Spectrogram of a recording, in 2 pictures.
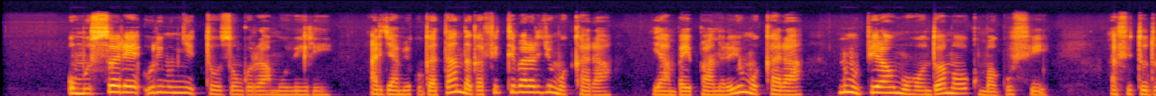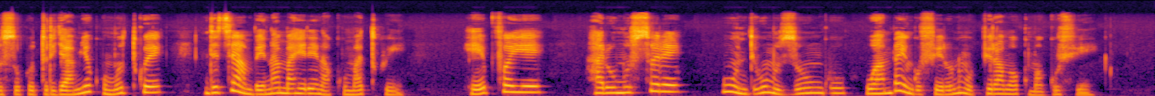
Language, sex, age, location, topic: Kinyarwanda, female, 18-24, Kigali, health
